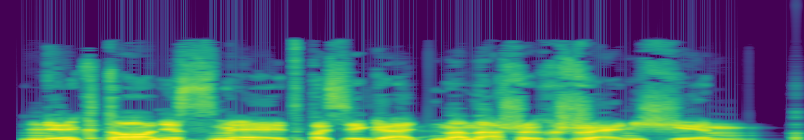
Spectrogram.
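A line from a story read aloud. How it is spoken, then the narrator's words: Growled. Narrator (Russian): рыкнул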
